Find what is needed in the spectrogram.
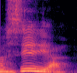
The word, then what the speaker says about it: pasilla: Water, vinegar, white truffle oil, habanero peppers, pasilla chilies. Is that how you say it? Chipotle spices. And pasilla.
